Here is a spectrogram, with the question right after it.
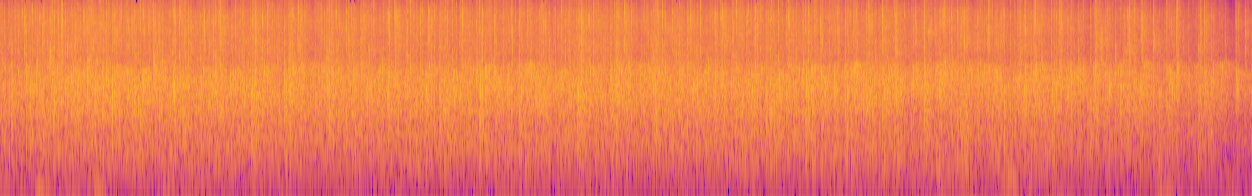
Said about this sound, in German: Danke an euch und auch Applaus für euch alle.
